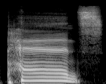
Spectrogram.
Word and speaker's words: Pence: I had discovered that kiddo thought that then vice president's last name was Pants, Mike Pants. So I very carefully worked with him. Pence. By the end of the conversation, my child had carefully updated his pronunciation, diligently switched to that short E, but now is calling him Mike Pencil.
